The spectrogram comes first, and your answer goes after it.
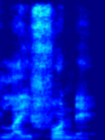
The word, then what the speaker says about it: Laifone: the rifles were called Laifone. One of Taufa Hau's sons, Prince Laifone, that's what Laifone means. It was the original name of rifle. Rifle. That's how they pronounce rifle.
